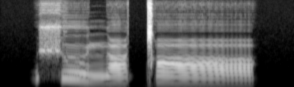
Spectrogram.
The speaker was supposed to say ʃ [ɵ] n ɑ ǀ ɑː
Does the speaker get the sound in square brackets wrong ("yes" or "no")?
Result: no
